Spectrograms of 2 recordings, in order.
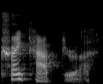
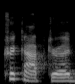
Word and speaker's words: Trichoptera: Moths belong to the order Lepidoptera, and caddisflies belong to the order Trichoptera or Trichoptera, depending on who's pronouncing it.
